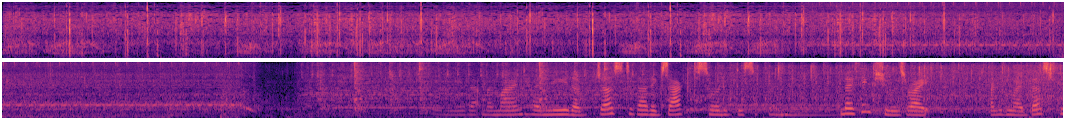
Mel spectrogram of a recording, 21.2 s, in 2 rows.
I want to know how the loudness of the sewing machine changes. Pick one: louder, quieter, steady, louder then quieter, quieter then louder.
steady.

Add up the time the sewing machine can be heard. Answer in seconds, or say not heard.
21 s.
